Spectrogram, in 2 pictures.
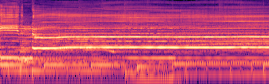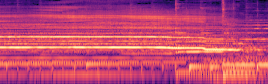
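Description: Live acoustic trio of acoustic guitar, cello and violin in an instrumental passage. The guitar picks a repeating pattern while one long high note is held for most of the passage and slides down near the end. The cello's low notes drop out a few seconds in.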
